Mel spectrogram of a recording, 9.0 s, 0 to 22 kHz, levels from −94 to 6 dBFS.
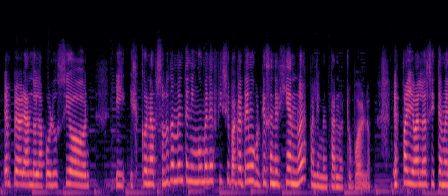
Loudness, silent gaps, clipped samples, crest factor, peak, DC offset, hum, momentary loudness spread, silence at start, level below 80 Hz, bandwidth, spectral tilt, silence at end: -27 LUFS; none; under 0.1%; 18 dB; -10 dBFS; under 0.1%; none; 11 LU; 0 s; -60 dBFS; 8.4 kHz; -5 dB/octave; 0 s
